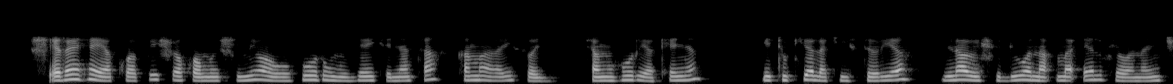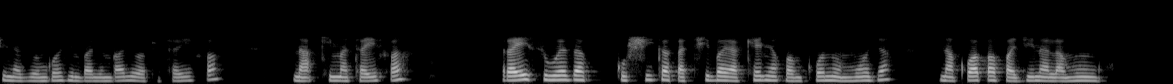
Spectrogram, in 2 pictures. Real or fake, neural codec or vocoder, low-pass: fake; codec, 16 kHz, 2 kbps, FunCodec, trained on LibriTTS, 25 frames a second; 3.6 kHz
